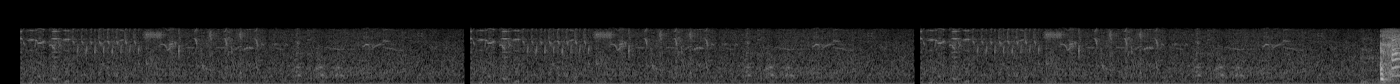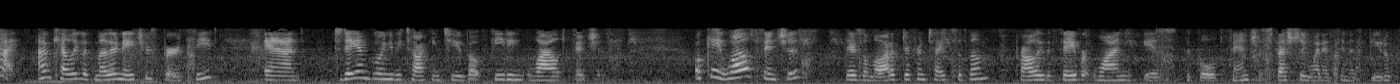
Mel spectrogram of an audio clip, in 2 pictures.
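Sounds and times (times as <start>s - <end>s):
birds chirping and trilling: 0.2s - 13.6s
steady outdoor hiss: 0.2s - 28.0s.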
